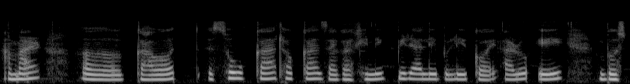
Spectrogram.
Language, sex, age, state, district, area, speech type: Assamese, female, 18-30, Assam, Chirang, rural, spontaneous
